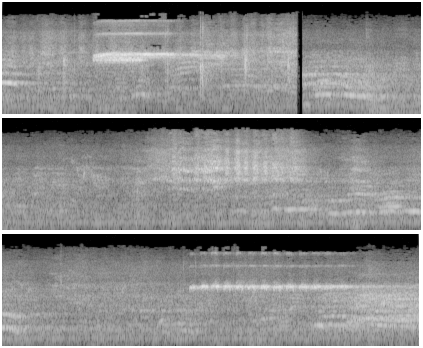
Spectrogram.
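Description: A referee's whistle blows in short, shrill blasts.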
